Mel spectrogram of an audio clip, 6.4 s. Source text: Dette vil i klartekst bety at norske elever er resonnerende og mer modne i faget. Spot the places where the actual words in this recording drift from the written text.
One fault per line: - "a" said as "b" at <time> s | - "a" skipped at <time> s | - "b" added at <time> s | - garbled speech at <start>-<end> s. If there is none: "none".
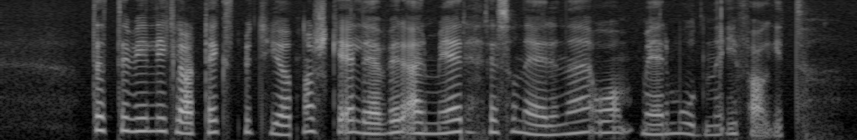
- "mer" added at 3.3 s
